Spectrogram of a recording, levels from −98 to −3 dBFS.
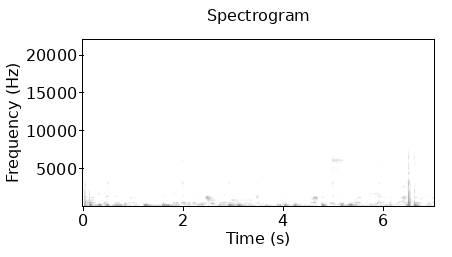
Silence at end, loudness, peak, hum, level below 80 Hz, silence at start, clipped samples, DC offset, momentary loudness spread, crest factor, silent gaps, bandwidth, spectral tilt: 0 s; -68 LUFS; -46 dBFS; none; -80 dBFS; 0 s; under 0.1%; under 0.1%; 4 LU; 24 dB; none; 7.2 kHz; -7 dB/octave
